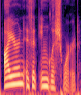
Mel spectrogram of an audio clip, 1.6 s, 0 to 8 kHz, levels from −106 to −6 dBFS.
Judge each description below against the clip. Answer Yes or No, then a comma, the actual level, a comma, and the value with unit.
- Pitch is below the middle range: No, high, 190 Hz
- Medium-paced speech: Yes, average, 185 wpm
